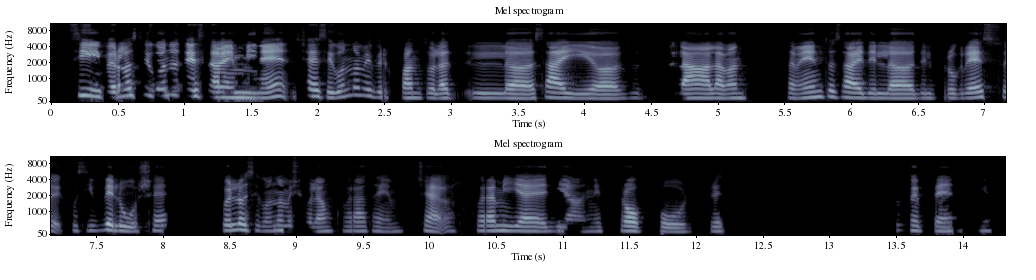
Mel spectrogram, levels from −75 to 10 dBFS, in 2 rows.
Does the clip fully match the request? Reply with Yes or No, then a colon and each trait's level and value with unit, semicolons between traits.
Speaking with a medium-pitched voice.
No: high, 195 Hz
